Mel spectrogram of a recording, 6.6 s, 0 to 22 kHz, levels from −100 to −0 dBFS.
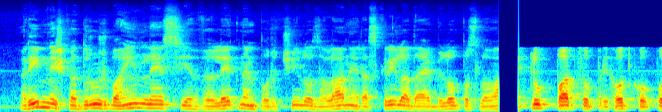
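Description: Speech that, at 4.98 s, drops out for 200 ms, then returns dull and boxy with nothing above 3.8 kHz, a level change of about 5 dB and faint new background noise; likely an input switched to a poorer device.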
